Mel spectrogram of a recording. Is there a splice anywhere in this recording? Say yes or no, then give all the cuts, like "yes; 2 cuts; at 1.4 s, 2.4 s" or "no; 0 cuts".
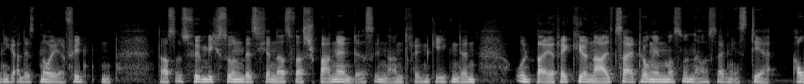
no; 0 cuts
